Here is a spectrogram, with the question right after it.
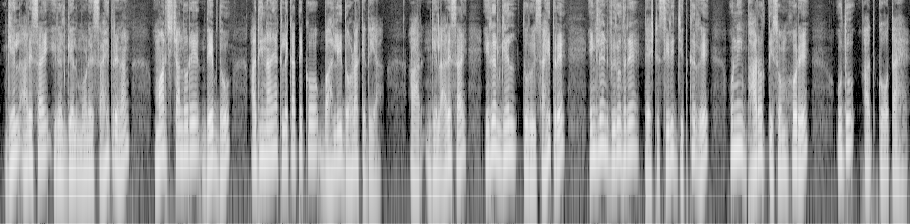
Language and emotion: Santali, neutral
